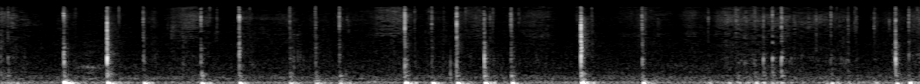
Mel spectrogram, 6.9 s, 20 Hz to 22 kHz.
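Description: Fingertips tap the round keys of a dark grey, compact plastic wireless keyboard with a hollow casing, producing 21 quiet, separate taps at an uneven typing pace. Each keystroke gives a short, bright click over a low, hollow thump and dies away almost at once.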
